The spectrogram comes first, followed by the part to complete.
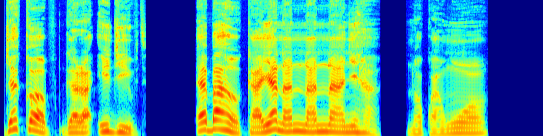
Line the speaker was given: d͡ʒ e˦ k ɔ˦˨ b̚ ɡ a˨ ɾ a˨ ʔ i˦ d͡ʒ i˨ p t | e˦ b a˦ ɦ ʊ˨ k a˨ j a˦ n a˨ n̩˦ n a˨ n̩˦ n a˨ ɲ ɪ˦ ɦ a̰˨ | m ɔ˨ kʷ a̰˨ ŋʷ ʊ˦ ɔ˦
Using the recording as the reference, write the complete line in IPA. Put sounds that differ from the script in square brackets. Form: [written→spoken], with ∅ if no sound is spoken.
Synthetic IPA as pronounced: d͡ʒ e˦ k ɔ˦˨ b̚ ɡ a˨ ɾ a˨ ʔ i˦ d͡ʒ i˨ p t | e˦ b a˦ ɦ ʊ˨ k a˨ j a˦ n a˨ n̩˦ n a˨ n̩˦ n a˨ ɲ ɪ˦ ɦ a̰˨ | [m→n] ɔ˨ kʷ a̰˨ ŋʷ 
